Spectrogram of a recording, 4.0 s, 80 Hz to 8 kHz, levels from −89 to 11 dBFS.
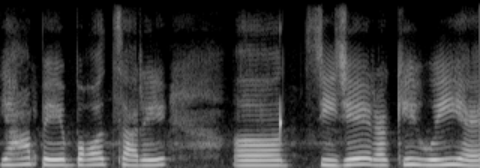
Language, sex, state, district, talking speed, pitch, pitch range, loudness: Hindi, female, Jharkhand, Garhwa, 135 wpm, 255 Hz, 245-270 Hz, -18 LUFS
